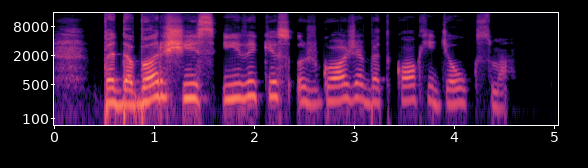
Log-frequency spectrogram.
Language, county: Lithuanian, Vilnius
